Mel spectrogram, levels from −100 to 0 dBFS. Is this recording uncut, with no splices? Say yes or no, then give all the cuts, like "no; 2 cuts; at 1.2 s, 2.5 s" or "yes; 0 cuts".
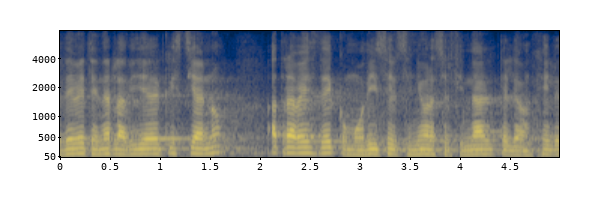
yes; 0 cuts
